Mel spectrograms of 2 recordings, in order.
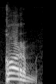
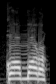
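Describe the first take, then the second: First: The r sound comes before the m. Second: The r sound comes after the m. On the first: The speaker calls it right. "म से पहले र का उच्चारण हम कर लेंगे" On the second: The speaker calls it wrong. "कमर नहीं दोस्तों, कमर पढ़ोगे तो आपको पढ़ने का गलत होगा उच्चारण"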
